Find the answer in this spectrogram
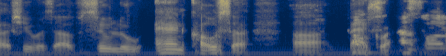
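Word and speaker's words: Xhosa: yeah yeah yeah yeah kosa is spelled x h OA kosa and that there is the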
